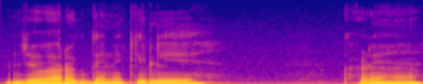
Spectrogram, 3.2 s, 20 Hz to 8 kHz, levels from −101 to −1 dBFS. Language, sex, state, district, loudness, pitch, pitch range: Hindi, male, Jharkhand, Garhwa, -14 LUFS, 120 Hz, 120-155 Hz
